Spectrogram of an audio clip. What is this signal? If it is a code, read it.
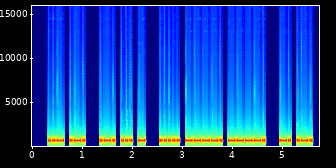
Morse code, heard as a keyed tone, about 28 wpm, 700 Hz. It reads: UR RST 599 NR
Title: Practice QSO - Exchange 1 - Beginning - 28wpm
